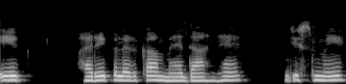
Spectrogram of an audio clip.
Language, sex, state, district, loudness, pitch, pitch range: Hindi, female, Uttarakhand, Uttarkashi, -17 LUFS, 195 Hz, 185-200 Hz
